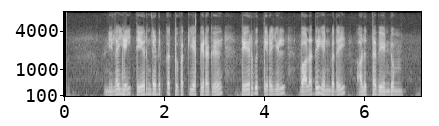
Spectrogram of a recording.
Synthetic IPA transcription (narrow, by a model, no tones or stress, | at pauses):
nɪlɐjɐɪt̪eːɾnd̪ɛɽɯkːɐt̪ːʊʋɐkːɪjɐpɪrɐɣɯt̪eːɾʋɯt̪ːɪɾɐjɪlʋɐɭɐðɯɛnbɐðɐɪɐɻɯt̪ːɐʋeːɳɖɯm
